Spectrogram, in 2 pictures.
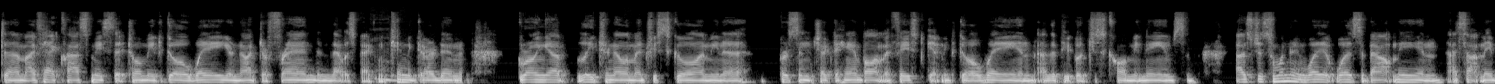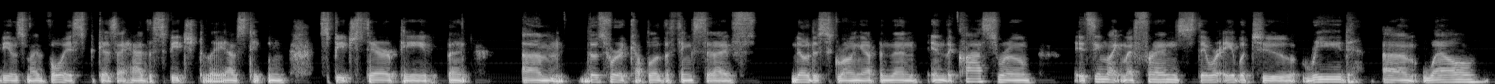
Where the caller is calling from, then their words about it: California, United States; Orange County, California.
